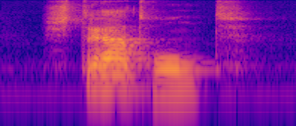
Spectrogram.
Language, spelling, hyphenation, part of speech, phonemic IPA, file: Dutch, straathond, straat‧hond, noun, /ˈstraːt.ɦɔnt/, Nl-straathond.ogg
- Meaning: stray dog, street dog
